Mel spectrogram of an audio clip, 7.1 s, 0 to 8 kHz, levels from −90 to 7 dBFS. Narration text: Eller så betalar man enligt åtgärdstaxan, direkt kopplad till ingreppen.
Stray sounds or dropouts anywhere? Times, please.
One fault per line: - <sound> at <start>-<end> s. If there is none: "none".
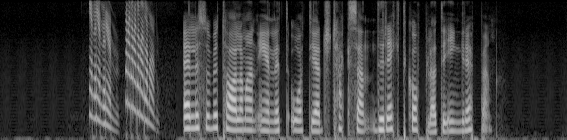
- chirp at 1.1-2.0 s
